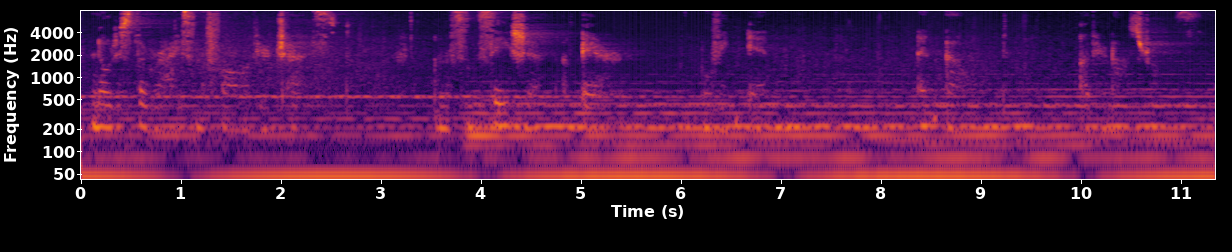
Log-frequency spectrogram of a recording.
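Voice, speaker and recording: A woman whispers at a very slow pace with hardly any pauses. Music plays in the background. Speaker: meditation guide. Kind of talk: guided meditation. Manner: slow, soft-spoken.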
